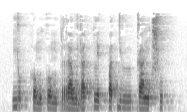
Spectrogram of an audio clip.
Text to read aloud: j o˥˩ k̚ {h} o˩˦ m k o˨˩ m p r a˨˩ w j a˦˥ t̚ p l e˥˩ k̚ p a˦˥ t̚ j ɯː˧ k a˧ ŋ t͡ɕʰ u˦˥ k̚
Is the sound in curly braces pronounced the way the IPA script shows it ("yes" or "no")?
yes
